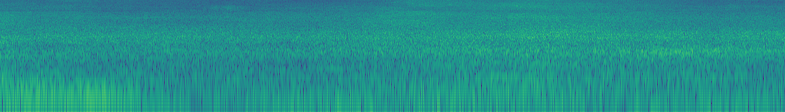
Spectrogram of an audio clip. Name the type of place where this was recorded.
street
